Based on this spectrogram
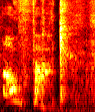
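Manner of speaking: screamed out, high-pitched mock scream.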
